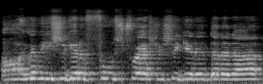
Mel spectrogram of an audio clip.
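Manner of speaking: sneering put-on hippie voice. Speaker mimics people commenting on his workout videos, mocking hippie voice. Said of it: "like Chris calls them the hippie voices".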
